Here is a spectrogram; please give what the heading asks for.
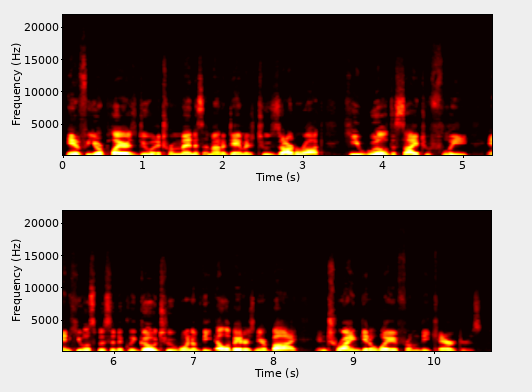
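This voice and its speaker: A man's voice: lowish voice, steady tone, fairly quick, few pauses. A young adult man hosting an explanatory tabletop game video, speaking in an enthusiastic, emphatic way. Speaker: host, game master advisor. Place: small room indoors, seated.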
